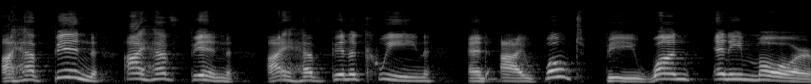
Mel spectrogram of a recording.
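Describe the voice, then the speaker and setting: In a put-on character voice, a man speaks at a very slow pace with very wide pitch swings. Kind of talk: storybook reading. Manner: haughty, bored; petulant.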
